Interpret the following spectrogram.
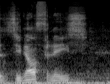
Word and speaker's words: Xenophanes: I think it's pronounced Xenophanes, but I'm not actually sure. Yeah, Xenophanes.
